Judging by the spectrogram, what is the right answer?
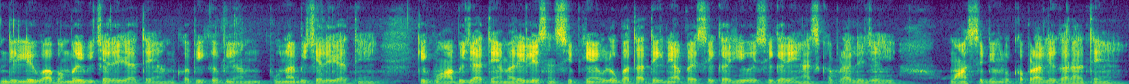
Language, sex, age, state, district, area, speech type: Hindi, male, 18-30, Uttar Pradesh, Ghazipur, rural, spontaneous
